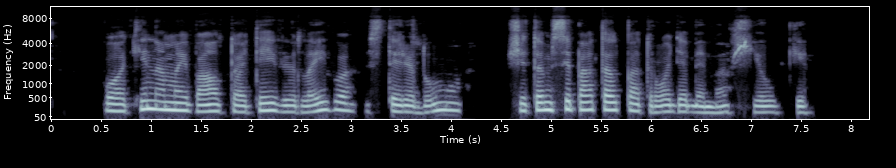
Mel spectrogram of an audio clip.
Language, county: Lithuanian, Kaunas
